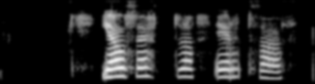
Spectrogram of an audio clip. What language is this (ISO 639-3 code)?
isl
